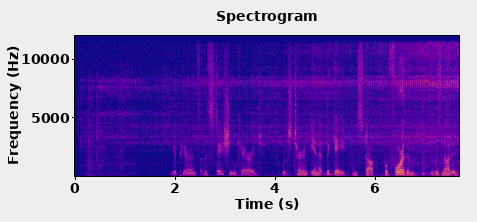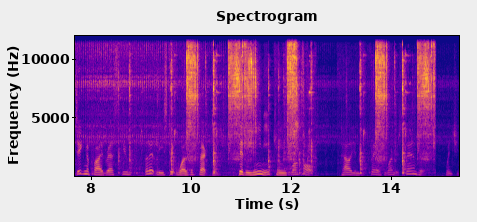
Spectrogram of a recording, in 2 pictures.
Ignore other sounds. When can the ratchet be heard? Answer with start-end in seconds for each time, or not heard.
8.5-14.9.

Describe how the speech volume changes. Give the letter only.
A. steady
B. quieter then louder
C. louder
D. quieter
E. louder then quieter
E.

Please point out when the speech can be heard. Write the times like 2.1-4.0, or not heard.
1.9-15.3.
